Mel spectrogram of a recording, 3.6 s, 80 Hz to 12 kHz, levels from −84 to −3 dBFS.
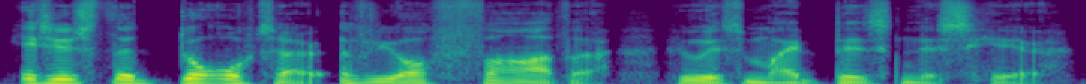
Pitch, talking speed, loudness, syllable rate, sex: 105 Hz, 200 wpm, -19 LUFS, 5.2 syllables/s, male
